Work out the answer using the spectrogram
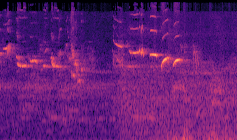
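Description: An Oriental Magpie-Robin sings a varied run of clear, high whistles and sweet chirps, some phrases sliding up or down, over a low background rumble.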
